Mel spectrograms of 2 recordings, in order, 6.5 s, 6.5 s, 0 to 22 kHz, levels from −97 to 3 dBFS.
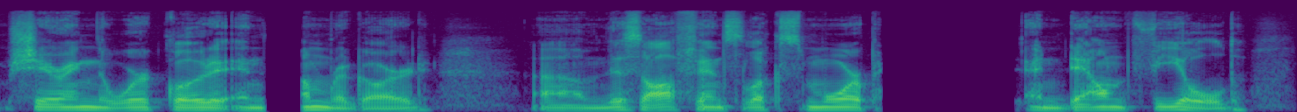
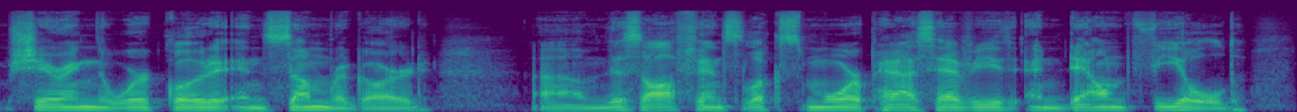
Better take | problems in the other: second | audio cutting out; at 1.5 s and at 4.5 s for 0.5 s

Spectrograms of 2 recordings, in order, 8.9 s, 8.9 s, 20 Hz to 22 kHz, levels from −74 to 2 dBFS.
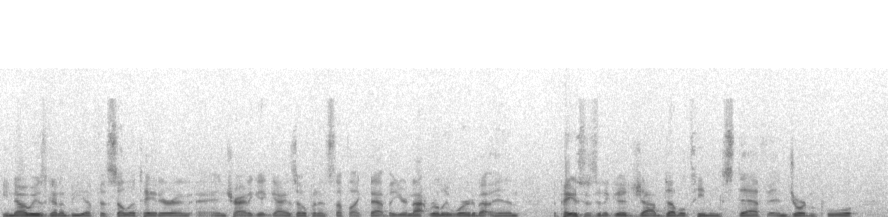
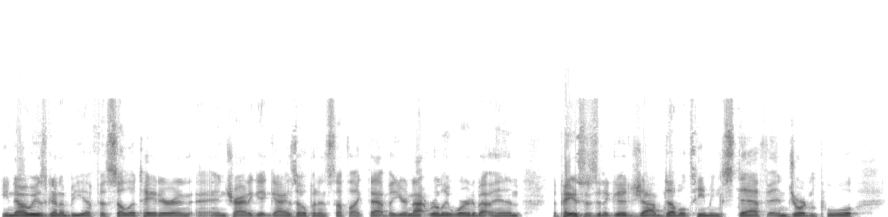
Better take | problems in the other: second | hiss; noticeable; throughout; 15 dB below the speech

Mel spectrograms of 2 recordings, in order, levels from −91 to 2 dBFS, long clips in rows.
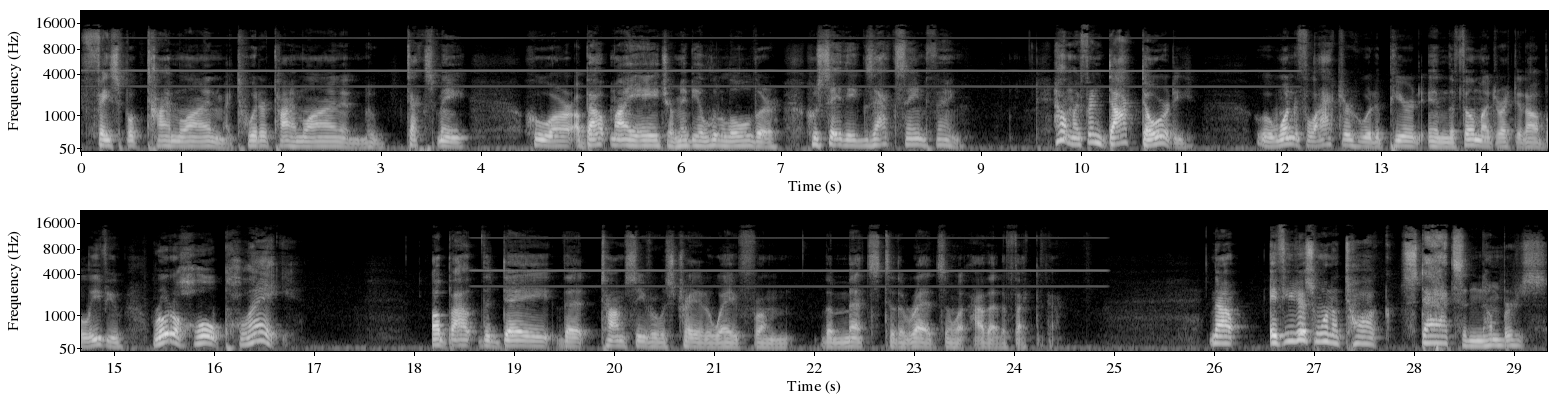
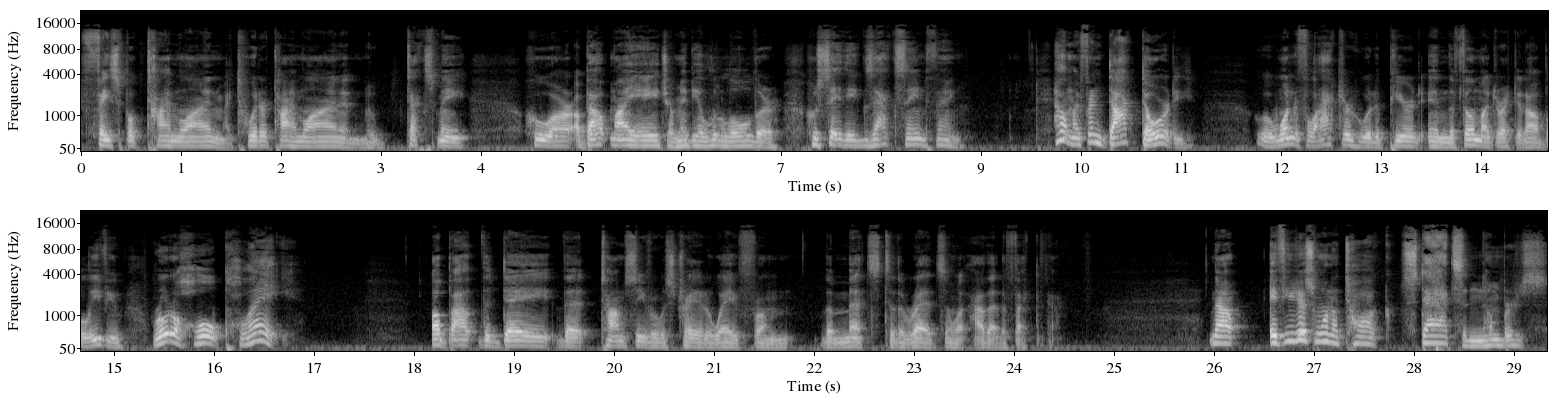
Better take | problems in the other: second | high-pitched whine; faint; until 12 s and from 19 to 25 s; 4.5 kHz, 25 dB below the speech

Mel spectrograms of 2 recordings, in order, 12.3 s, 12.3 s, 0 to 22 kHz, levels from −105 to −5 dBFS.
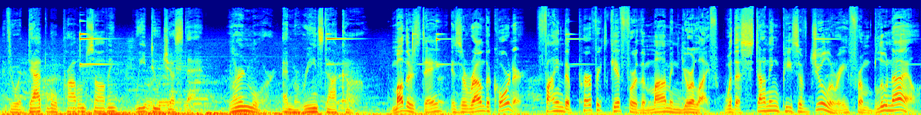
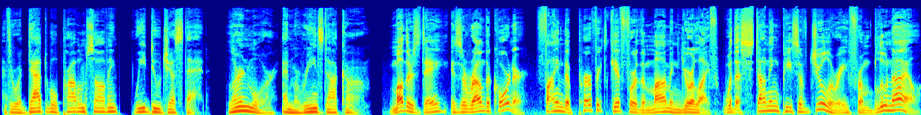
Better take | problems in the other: second | household noises; loud; throughout; 4 dB below the speech

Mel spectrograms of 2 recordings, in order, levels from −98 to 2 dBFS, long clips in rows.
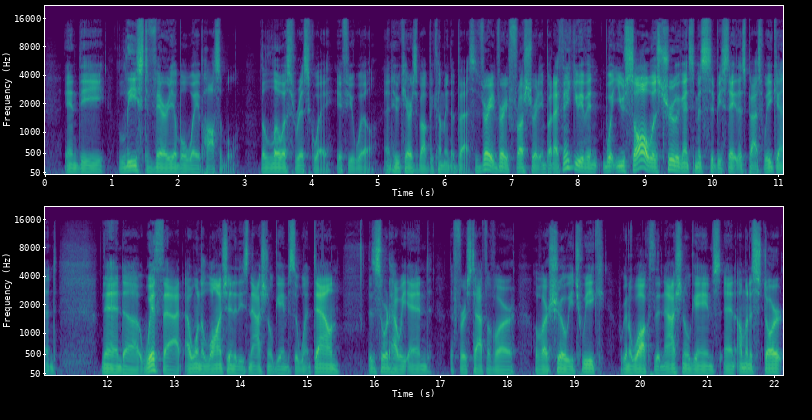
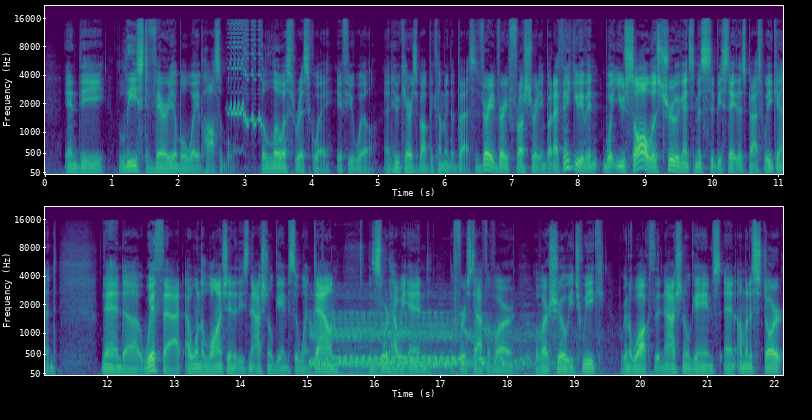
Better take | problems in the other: first | phone ringing; noticeable; at 2.5 s; peak 3 dB below the speech // siren; noticeable; from 15 to 19 s; peak 3 dB below the speech

